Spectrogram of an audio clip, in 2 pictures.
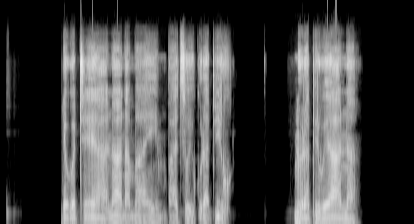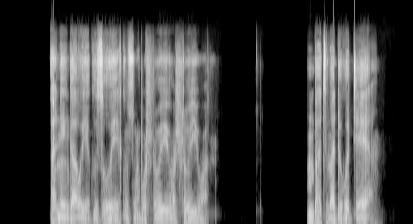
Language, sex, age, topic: Ndau, male, 36-49, health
